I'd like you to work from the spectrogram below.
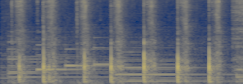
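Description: A knife chops fresh ginger into thin shreds on a cutting board with seven crisp, evenly spaced knocks, close and fairly quiet, with no voices.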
